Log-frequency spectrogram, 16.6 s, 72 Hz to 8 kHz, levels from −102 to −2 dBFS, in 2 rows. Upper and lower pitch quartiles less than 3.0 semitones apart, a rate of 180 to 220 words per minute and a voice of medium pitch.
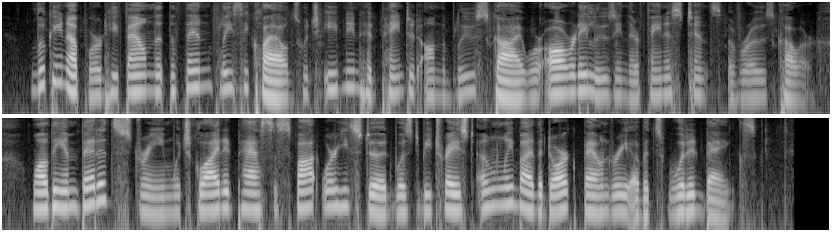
No: average, 3.6 semitones; average, 185 wpm; medium, 165 Hz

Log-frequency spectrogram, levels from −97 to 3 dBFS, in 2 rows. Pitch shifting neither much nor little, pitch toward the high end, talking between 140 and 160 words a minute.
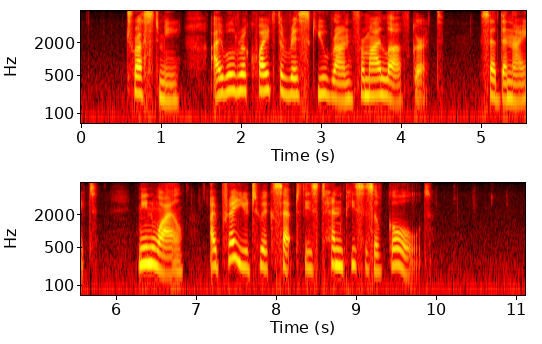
Yes: average, 4.1 semitones; high, 215 Hz; average, 145 wpm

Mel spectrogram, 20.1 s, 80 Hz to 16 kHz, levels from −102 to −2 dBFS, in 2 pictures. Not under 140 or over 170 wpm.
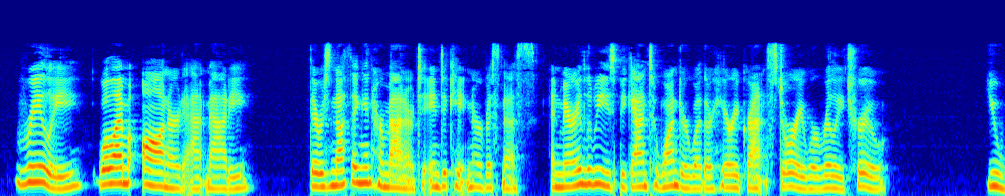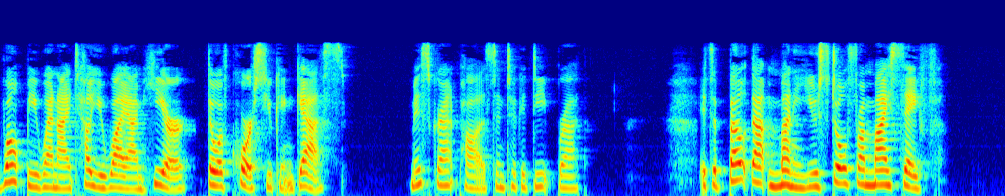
No: average, 185 wpm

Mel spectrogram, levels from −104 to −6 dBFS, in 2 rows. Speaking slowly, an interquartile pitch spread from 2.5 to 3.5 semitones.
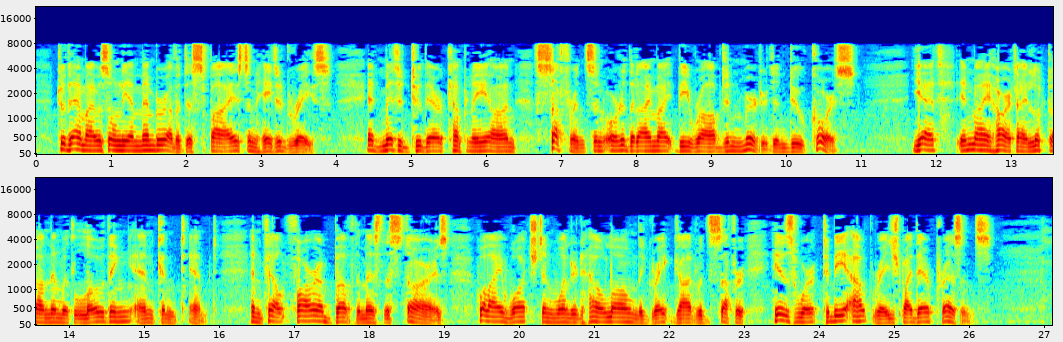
No: average, 155 wpm; average, 3.1 semitones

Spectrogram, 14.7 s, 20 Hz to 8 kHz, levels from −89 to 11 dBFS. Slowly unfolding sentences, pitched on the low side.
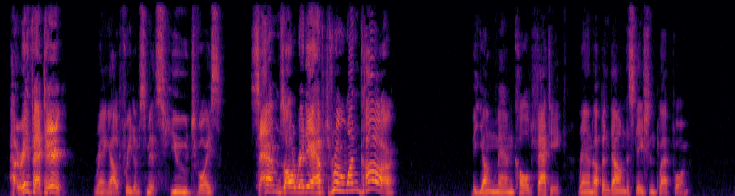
Yes: slow, 105 wpm; low, 130 Hz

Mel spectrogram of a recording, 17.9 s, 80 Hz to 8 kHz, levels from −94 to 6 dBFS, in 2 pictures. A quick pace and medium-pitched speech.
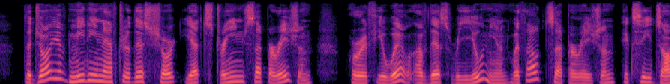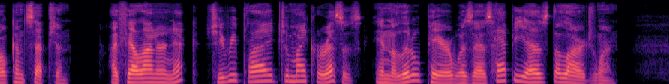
No: average, 150 wpm; medium, 145 Hz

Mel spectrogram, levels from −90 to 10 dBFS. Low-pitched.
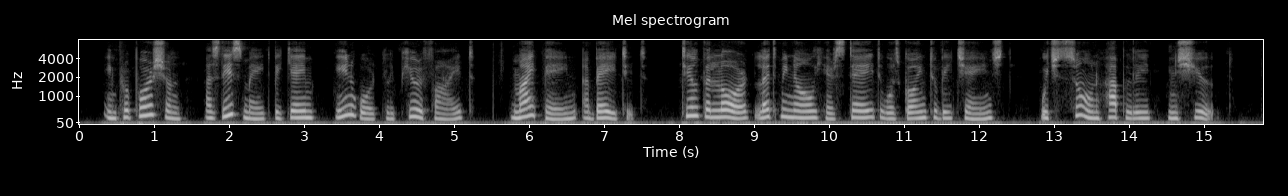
No: high, 230 Hz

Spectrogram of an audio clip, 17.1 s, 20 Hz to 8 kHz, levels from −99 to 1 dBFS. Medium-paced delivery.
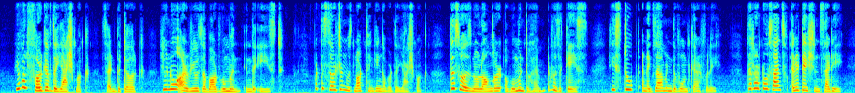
Yes: average, 185 wpm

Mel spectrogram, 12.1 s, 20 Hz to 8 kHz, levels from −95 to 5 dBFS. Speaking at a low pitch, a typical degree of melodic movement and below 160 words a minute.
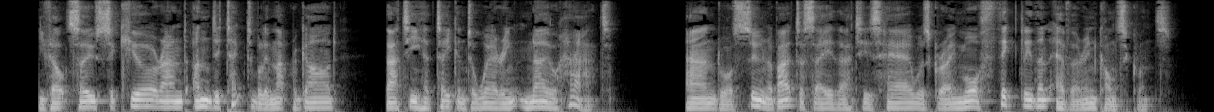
No: low, 100 Hz; average, 3.5 semitones; average, 170 wpm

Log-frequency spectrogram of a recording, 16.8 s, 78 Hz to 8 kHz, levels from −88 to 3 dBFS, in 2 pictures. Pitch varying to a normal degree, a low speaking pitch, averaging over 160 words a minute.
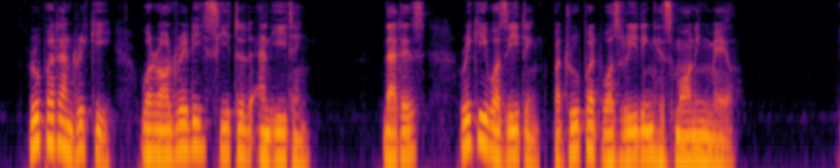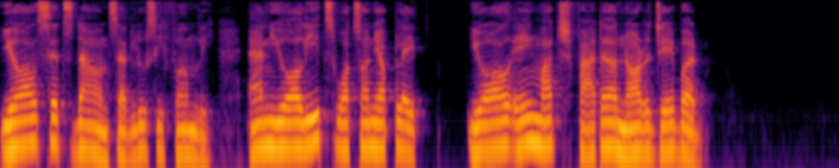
No: average, 4.2 semitones; low, 120 Hz; average, 145 wpm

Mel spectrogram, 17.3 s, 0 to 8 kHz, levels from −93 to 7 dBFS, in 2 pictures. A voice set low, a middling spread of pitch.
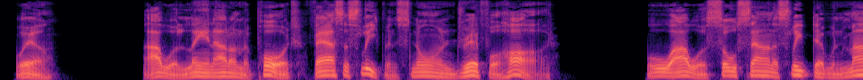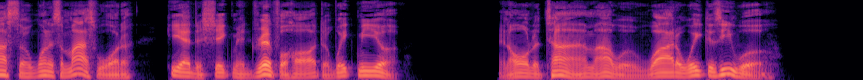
No: low, 100 Hz; wide, 6.4 semitones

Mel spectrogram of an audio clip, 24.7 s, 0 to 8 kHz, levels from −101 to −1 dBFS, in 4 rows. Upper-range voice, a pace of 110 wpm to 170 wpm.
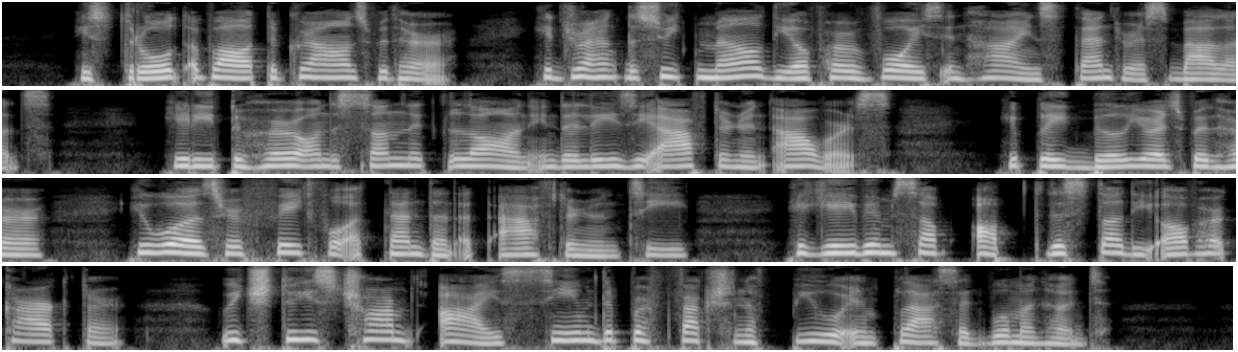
Yes: high, 200 Hz; average, 165 wpm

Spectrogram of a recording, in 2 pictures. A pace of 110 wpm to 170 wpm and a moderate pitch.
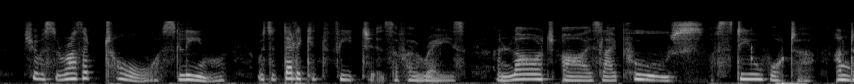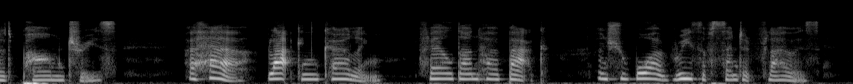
No: average, 145 wpm; high, 220 Hz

